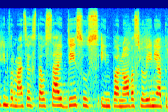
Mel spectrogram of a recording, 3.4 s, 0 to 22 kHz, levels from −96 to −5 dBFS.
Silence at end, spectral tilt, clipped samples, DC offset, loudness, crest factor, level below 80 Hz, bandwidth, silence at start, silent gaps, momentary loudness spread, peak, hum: 0 s; -2 dB/octave; under 0.1%; under 0.1%; -18 LUFS; 16 dB; -54 dBFS; 16 kHz; 0 s; none; 4 LU; -2 dBFS; none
